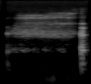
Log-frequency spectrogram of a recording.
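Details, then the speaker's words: Single short, soft cough after a drawn-out breathy exhale, from an adult with a cold: pounding headache, runny nose, sneezing fits, sore neck; cough described as not too bad right now. "and then i'll just cough a little so you can hear what's going on"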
